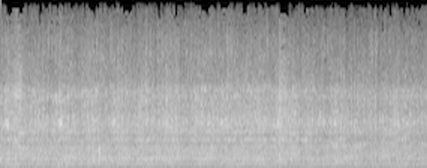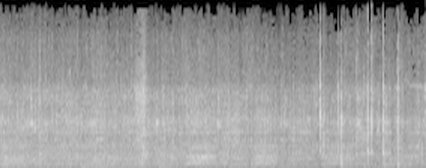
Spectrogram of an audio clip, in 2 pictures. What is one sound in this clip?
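A road bike's tyres hum on asphalt.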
